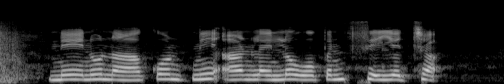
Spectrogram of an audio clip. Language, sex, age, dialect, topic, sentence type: Telugu, female, 18-24, Southern, banking, question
